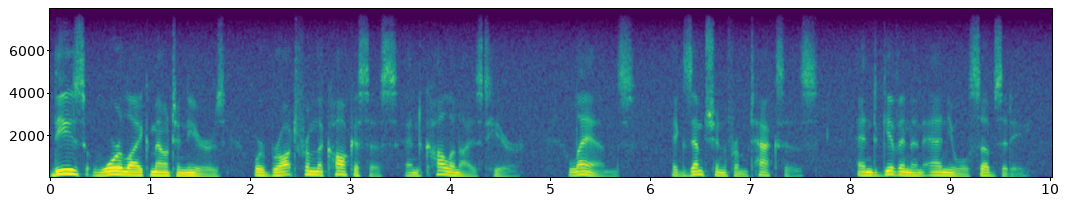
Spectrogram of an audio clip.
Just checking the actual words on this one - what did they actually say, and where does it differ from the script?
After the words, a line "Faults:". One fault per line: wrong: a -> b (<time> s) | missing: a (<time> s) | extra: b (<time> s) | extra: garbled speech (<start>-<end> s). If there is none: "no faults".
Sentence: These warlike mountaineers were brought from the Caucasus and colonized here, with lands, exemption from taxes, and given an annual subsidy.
These warlike mountaineers were brought from the Caucasus and colonized here, lands, exemption from taxes, and given an annual subsidy.
Faults:
missing: with (4.8 s)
